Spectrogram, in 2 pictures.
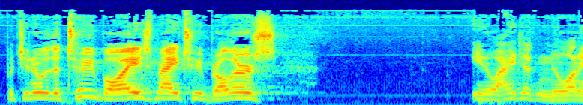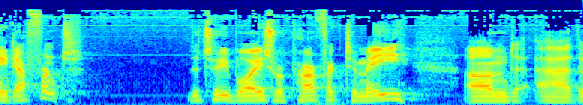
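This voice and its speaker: In a Northern Irish accent, a man with a fairly high pitch speaks at a fairly quick pace with ordinary pitch variation and long, frequent pauses, on a very clean recording with a silent background. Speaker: church speaker giving testimony. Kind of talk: testimony. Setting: church.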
